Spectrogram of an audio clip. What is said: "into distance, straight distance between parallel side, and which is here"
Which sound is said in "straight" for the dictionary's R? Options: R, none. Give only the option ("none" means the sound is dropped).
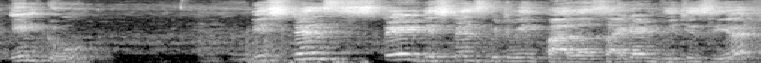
none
